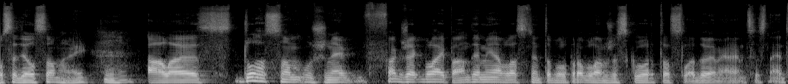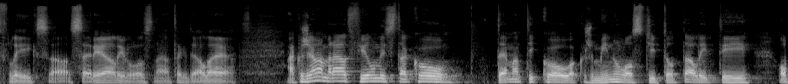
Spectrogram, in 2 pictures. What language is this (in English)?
Slovak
